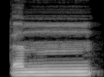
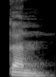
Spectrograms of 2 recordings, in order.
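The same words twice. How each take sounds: First: The word is drawn out and stretched. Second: The word ends crisply without being stretched. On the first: The speaker calls it wrong. "इस अंदाज में नहीं पढ़ना" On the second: The speaker calls it right. "यहाँ पे आवाज जम जाए"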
